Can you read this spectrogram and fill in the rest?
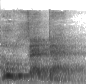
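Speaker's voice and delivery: a scared, voiceless whisper; whispered question. Retold or imitated. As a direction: whisper it as if something might hear. Scared kid whispering to the room.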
